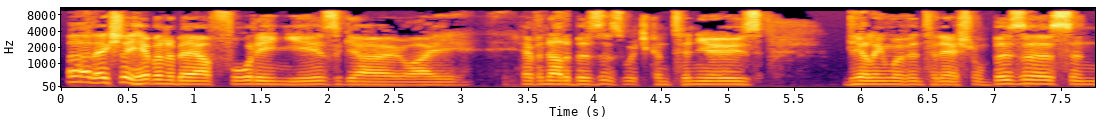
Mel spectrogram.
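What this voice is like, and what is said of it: New Zealand accent. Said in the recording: “it is definitely not a Latino accent here. It's actually a New Zealand accent.”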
